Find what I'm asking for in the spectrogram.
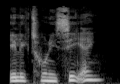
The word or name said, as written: elektronisering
